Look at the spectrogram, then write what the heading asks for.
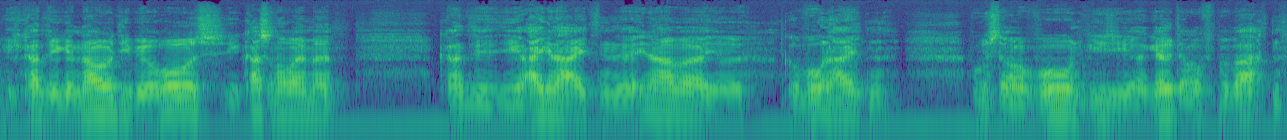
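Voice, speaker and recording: An actor playing a troubled middle-aged ex-salesman turned burglar in a crime radio drama, halting, confessional and repeating his words. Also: medium pitch. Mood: brooding, confessional. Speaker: former travelling salesman.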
